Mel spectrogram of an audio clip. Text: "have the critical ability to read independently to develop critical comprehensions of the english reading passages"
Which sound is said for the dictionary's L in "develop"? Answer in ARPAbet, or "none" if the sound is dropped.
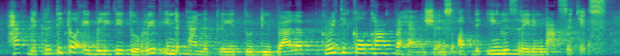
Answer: L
